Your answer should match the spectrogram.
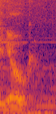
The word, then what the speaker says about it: Yawhg: It's pronounced the Yawhg.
